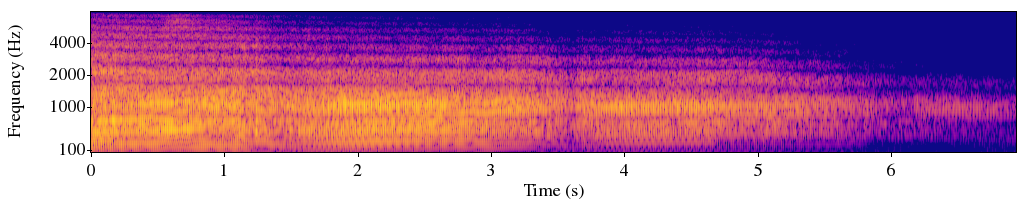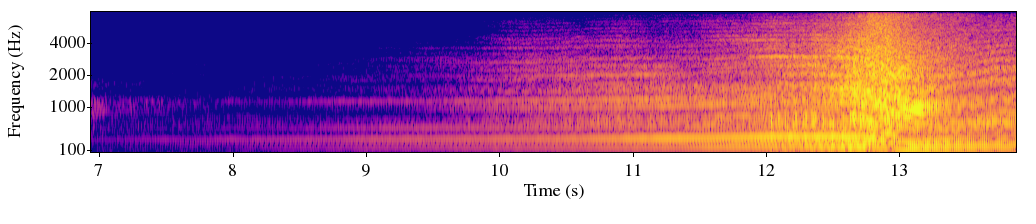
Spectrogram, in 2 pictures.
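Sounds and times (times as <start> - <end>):
Aprilia RSV Mille motorcycle engine: 0.0 - 6.7, 7.8 - 13.8.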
